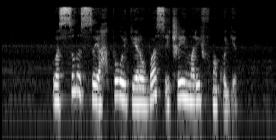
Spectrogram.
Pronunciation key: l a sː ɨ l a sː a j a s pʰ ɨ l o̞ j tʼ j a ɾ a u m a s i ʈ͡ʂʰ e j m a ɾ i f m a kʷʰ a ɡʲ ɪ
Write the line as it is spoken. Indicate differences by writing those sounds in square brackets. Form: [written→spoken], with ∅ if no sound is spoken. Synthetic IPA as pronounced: l a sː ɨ l a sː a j a [s→ħ] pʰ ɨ l o̞ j tʼ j a ɾ a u [m→b] a s i ʈ͡ʂʰ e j m a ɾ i f m a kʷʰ a ɡʲ ɪ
